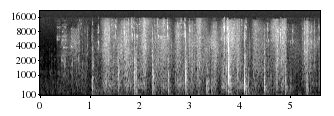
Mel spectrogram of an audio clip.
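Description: Footsteps thud steadily on wooden stairs and floorboards.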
